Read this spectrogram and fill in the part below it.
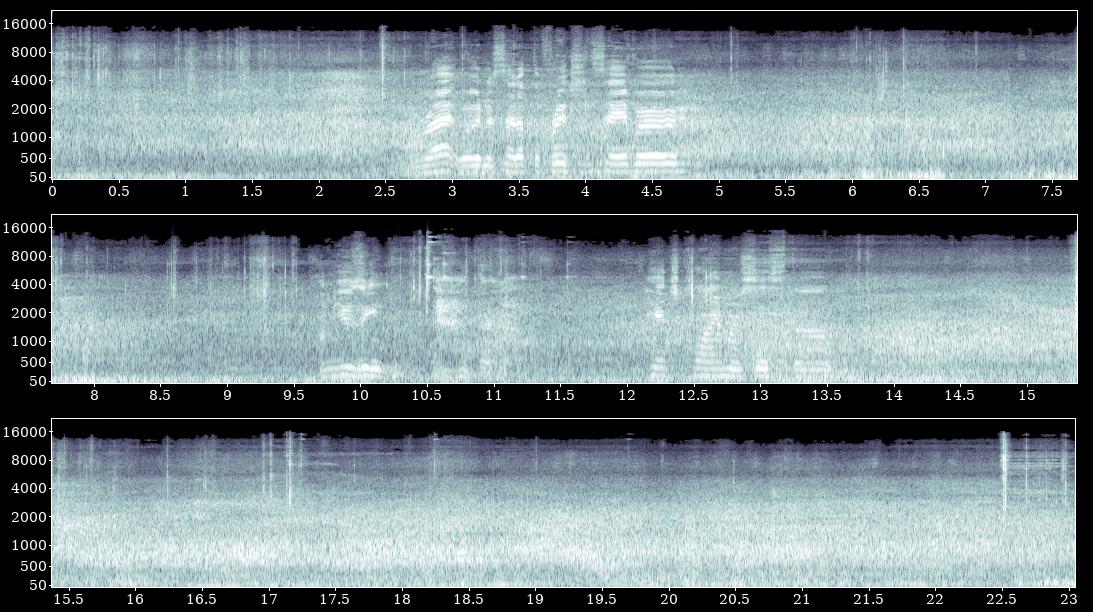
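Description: Wind buffets and rumbles steadily outdoors.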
